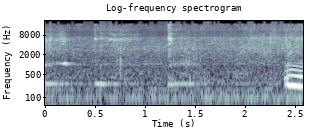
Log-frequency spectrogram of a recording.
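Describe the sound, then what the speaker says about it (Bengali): Onion, garlic and capsicum frying in oil in a pan for pasta, a steady close sizzle with brief clinks of a stirring utensil against the pan. "পেঁয়াজ আর ক্যাপসিকাম দিয়ে দিয়েছি দিয়ে এটা এখন একটু ভাজা ভাজা হবে"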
